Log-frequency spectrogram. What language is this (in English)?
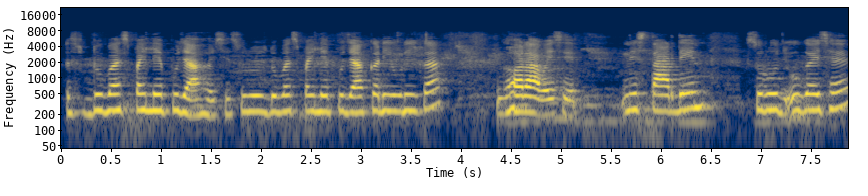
Maithili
